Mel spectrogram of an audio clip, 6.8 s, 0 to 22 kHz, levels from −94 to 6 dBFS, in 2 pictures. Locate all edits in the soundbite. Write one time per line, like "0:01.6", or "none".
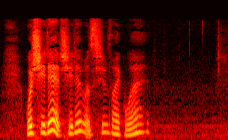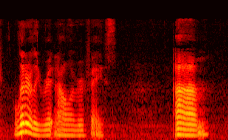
none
